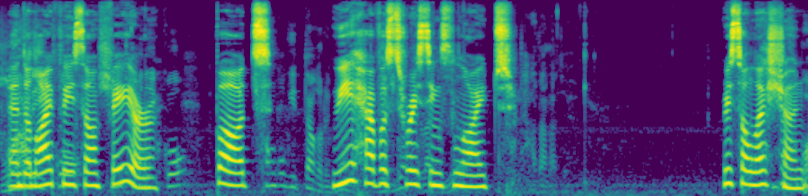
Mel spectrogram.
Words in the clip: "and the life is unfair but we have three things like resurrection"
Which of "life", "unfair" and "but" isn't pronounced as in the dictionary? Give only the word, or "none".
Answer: none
